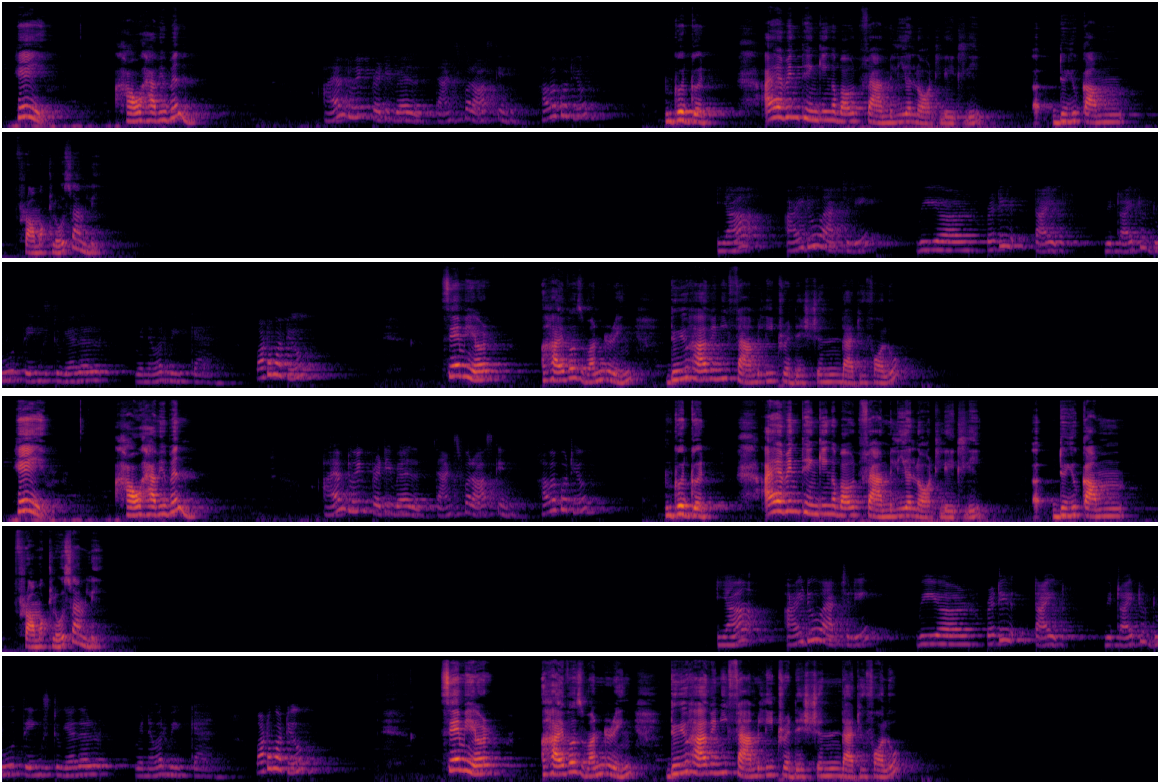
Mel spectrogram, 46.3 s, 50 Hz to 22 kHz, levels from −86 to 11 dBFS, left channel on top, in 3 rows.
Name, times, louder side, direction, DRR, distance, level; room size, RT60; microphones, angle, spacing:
voice 1, 0.2-0.7 1.5-2.6 8.8-9.5 9.8-13.2 13.7-15.0 15.6-16.7 35.9-36.0 36.7-37.5 38.0-42.8, right 5 dB, 55° right, 0.8 m, -31 dB
voice 2, 4.3-6.9 7.2-7.8 24.9-25.4 25.9-27.0 27.6-29.5 30.1-32.2 32.6-33.7 34.2-34.9, right 2 dB, 85° right, 3.4 m, -43 dB
24.0 x 18.5 x 7.2 m
head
